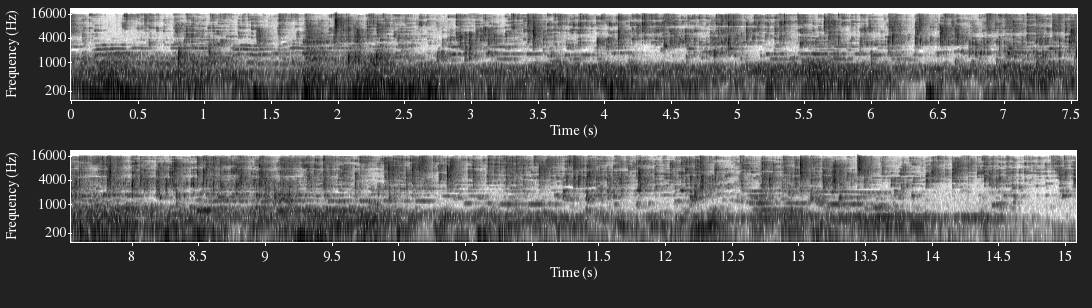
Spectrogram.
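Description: Steady rain falling, with many small drips and splashes pattering on wet concrete.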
